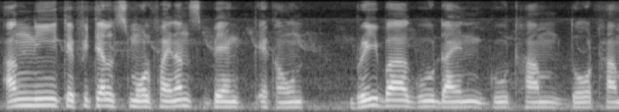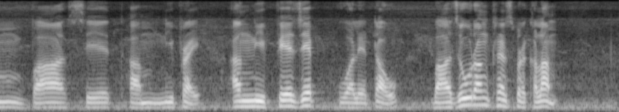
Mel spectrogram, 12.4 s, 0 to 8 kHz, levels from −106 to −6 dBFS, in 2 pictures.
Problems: constant background noise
